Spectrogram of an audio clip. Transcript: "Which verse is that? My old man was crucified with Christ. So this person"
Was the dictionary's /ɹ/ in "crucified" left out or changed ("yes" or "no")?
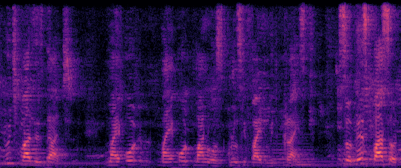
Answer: yes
